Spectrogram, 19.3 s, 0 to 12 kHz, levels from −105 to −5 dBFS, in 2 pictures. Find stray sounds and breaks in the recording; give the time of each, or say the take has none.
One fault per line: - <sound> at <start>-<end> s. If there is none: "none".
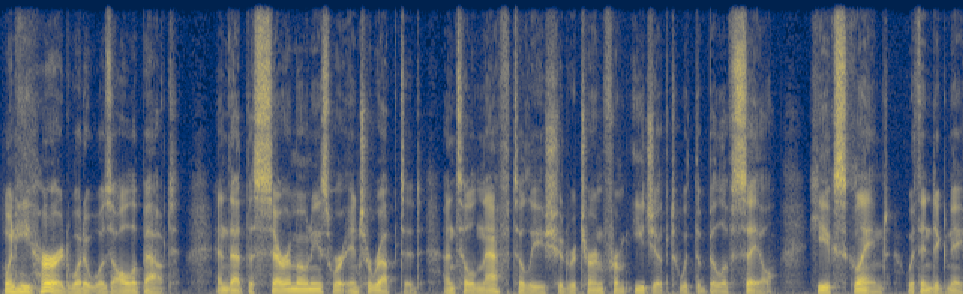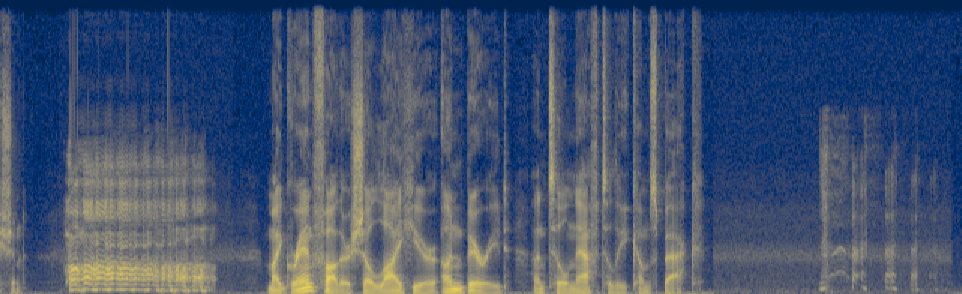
- laugh at 10.3-11.8 s
- laugh at 17.8-19.0 s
